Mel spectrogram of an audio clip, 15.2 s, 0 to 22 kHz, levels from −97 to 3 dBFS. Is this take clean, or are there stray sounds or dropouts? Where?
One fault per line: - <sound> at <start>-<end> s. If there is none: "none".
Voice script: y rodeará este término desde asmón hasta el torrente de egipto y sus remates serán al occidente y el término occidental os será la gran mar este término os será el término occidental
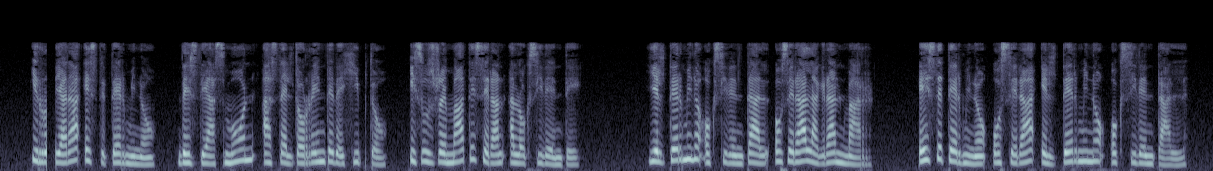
- dropout at 0.6-0.7 s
